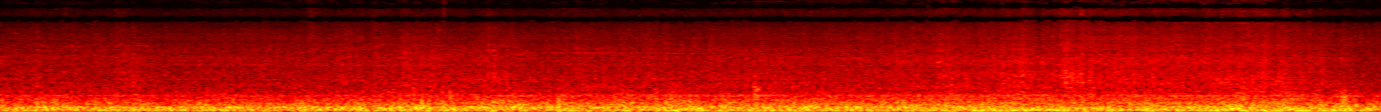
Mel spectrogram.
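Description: Two passenger trains passing close alongside: a steady loud rumble of steel wheels on rail and wind rushing across the microphone held out a carriage window.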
